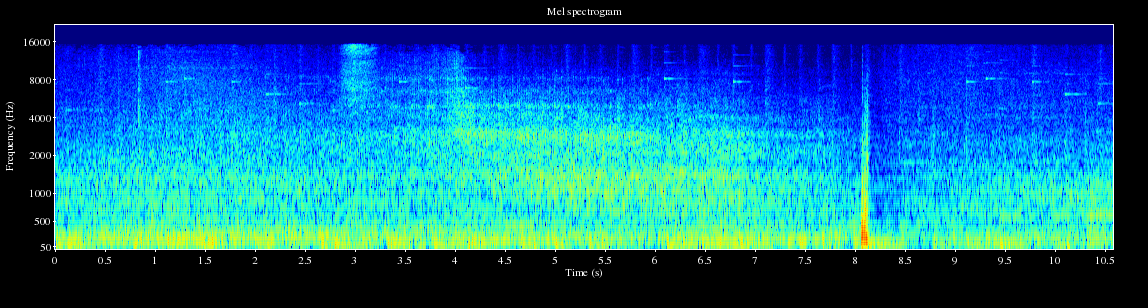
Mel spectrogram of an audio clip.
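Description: Road traffic passing close by, with a pickup truck going past in the middle and the rushing noise swelling and fading as it goes. A single sharp knock about eight seconds in.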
